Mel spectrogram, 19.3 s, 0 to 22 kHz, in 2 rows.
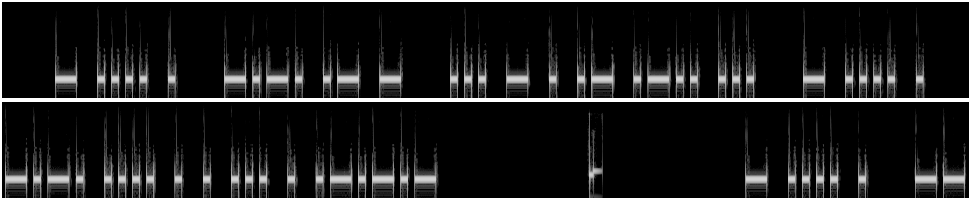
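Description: Morse code at about 17 words per minute: a steady mid-pitched tone keyed into quick dots and dashes, grouped into words with short gaps, a longer pause and a faint click near the end.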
